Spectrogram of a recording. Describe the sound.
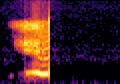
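A single short sneeze: a quick voiced intake rising into a sharp, breathy burst that cuts off abruptly, followed by quiet.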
